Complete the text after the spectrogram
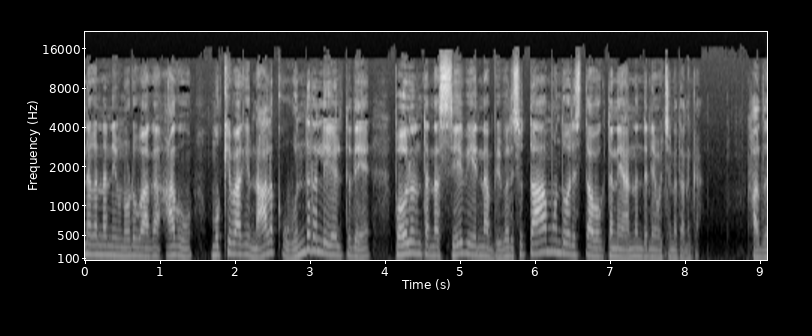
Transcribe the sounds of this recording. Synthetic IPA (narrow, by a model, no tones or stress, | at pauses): nɐɡɐnːɐniːʋuno̞ːɽuʋaːɡɐʔaːɡuː | mukʰjɐʋaːɡinaːlɐkːuond̪ɐɾɐlːiɦe̞ːɭt̪ɐd̪e̞pɐwlɐnut̪ɐnːɐseːʋɛjɐnːɐʋiʋɐɾisut̪ːaːmund̪uʋɐɾis̬u̥t̪ːaɦoːɡ̚t̪ɐneɐnːɐnd̪ɐneʋɐt͡ʃɐnɐt̪ɐnɐkɐ | haːd̪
